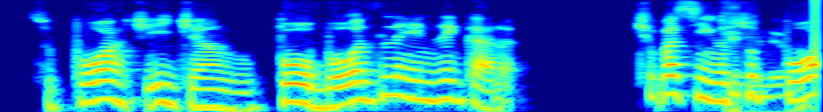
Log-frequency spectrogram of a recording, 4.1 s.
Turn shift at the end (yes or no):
no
